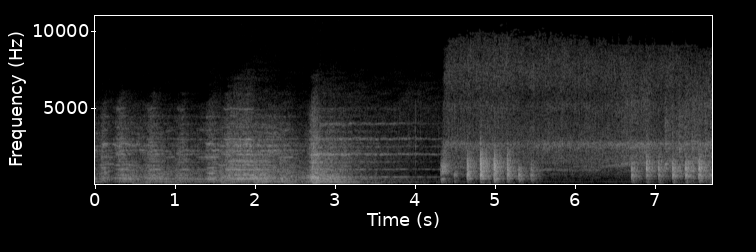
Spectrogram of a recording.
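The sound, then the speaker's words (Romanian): Rapid, urgent knocking on the wooden door of Uncle Tom's cabin in the dead of night comes in two hurried bursts of sharp, loud raps, following a stretch of sustained droning tones with no one speaking. “Dar peste vreo jumătate de ceas, bătăi grăbite și desnădăjduite răsunau în ușa colibii unchiului Tom.”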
